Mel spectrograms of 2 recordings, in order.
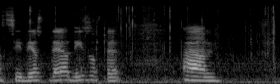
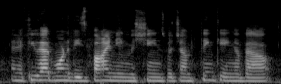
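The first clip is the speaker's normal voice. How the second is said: ordinary delivery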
